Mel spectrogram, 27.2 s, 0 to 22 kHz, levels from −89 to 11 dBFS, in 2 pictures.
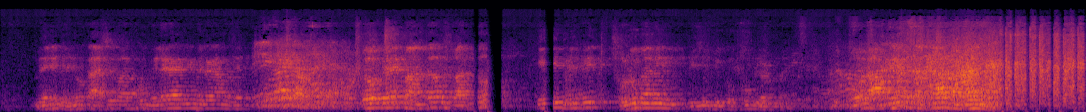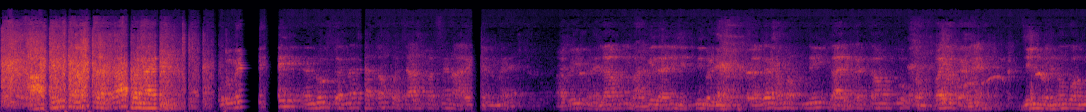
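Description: Two choppy stretches stand out, from 5.91 to 7.05 s and again from 12.51 to 18.14 s, and both sound like repeated packet loss. The first has four holes, the longest 172 ms, and about a third of that span is patched over. The second has nineteen holes, the longest 160 ms, with about 16% concealed. Each time a packet goes missing, the receiver stretches the last bit of sound to cover the gap. The next hole arrives before things settle, which gives that broken texture with pieces missing. Inside the second stretch, from 16.58 to 16.83 s, the sound trails off into a fading buzz or hiss, goes silent for about 80 ms, and comes back further along without the missing part. That's likely a short long network dropout, where nothing arrived for around 220 ms. Then from 19.46 to 19.60 s there's a burst of packet loss, roughly 100 ms gone in one go. The receiver holds and fades the last sound, there's a brief silence of about 20 ms, and the audio resumes past the lost section. 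Right at the tail of that burst, at 19.57 s, a single 20 ms frame was lost but rebuilt from error correction. The following packet carried a low-bitrate copy, so there's no hole there, just a moment that sounds rougher and noisier than what's around it.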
